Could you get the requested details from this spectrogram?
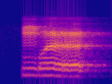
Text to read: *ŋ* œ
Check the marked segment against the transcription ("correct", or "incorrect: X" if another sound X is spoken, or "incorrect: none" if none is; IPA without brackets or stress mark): incorrect: ŋʷ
